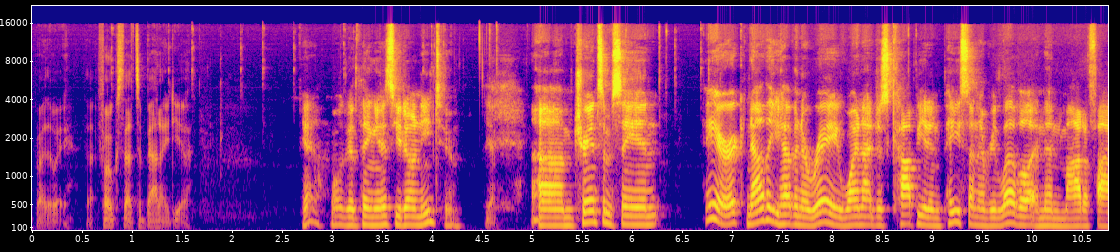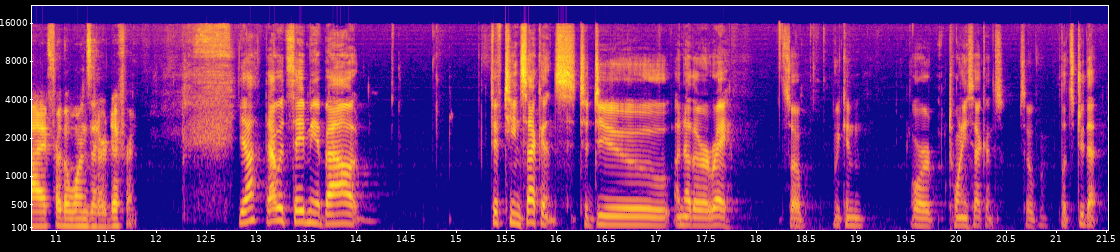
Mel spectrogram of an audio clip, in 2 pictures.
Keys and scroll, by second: 3.4 space, 4.5 super+1, 6.2 h, 6.7 space, 8.7 super+s.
